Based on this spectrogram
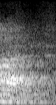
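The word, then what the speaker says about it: hour: और लास्ट है एच ओ यू आर। अब इसको कुछ लोग आवर पढ़ते हैं, कुछ लोग हावर पढ़ते हैं, बट इसका सही प्रोनाउंसिएशन क्या है? आर।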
